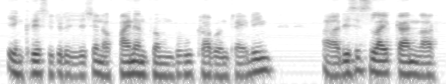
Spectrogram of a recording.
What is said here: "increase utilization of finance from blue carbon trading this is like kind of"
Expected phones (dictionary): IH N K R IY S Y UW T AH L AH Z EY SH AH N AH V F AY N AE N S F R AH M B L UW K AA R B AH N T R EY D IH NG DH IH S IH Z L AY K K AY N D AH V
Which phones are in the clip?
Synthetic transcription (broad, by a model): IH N K R IY S Y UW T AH L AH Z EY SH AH N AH F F AY N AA N S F R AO M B UW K AA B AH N T R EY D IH NG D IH S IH S L AY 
